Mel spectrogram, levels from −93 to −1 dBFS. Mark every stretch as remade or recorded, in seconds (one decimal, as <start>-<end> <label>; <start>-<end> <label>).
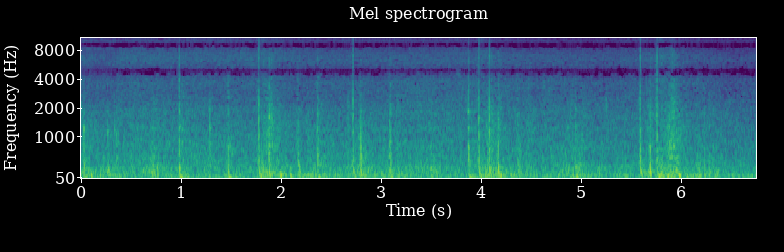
0.0-6.8 recorded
